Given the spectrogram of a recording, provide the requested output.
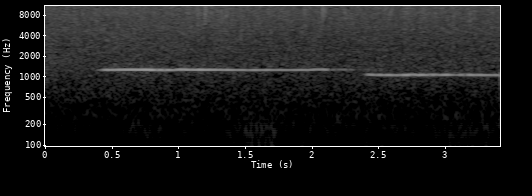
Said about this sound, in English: Someone was whistling a slow, soft tune.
